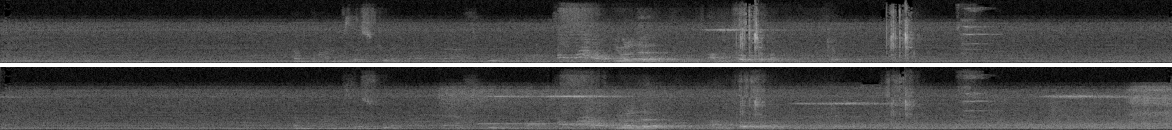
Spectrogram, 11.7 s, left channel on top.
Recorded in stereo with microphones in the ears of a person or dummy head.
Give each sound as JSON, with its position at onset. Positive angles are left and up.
{"t": 2.9, "sound": "a woman speaking", "side_deg": 40, "distance_m": 2.0}
{"t": 5.6, "sound": "a bicycle bell", "side_deg": 75, "distance_m": 5.5}
{"t": 7.3, "sound": "a camera shutter", "side_deg": 45, "distance_m": 0.5}
{"t": 9.6, "sound": "a clink", "side_deg": 30, "distance_m": 8.0}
